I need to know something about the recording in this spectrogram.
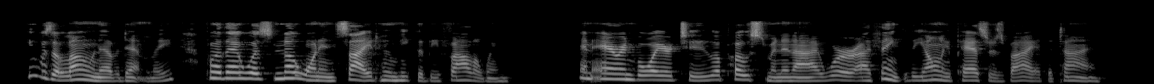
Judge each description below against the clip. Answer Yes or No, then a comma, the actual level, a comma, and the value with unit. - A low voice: No, medium, 185 Hz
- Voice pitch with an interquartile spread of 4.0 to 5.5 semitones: Yes, average, 5.0 semitones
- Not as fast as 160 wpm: No, average, 180 wpm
